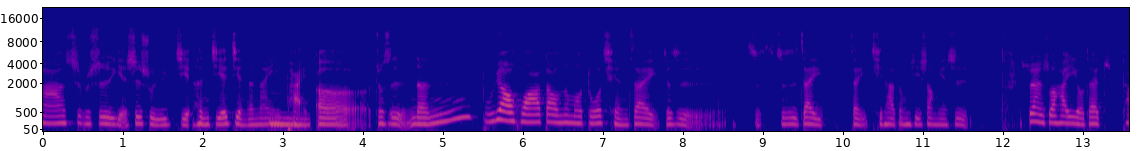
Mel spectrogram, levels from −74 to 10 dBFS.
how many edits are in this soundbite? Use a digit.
2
